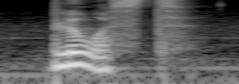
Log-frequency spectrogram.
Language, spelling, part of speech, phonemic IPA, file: Swedish, blåst, adjective / verb / noun, /bloːst/, Sv-blåst.ogg
- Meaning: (adjective) 1. daft, stupid 2. tricked, fooled; having lost something due to trickery; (verb) supine of blåsa; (noun) strong or sustained wind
